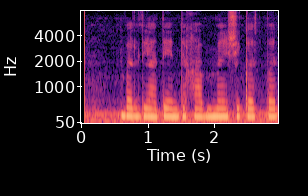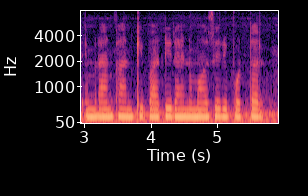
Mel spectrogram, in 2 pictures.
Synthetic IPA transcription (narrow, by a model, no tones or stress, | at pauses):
bɐld̪ijaːt̪iɪ̃nt̪ɪxaːbmẽʃɪkəst̪̚pɐɾɪ̰mɾaːnxaːnkipaːɾʈiɾɐɦnʊmaːoseɾɪpoːɾʈɐl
